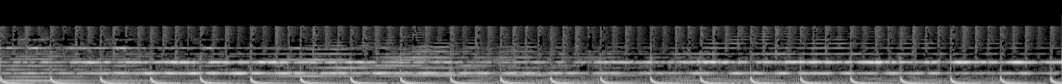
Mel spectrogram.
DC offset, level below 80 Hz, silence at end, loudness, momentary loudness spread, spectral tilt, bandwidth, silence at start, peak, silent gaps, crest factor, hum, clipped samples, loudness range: under 0.1%; -24 dBFS; 0 s; -17 LUFS; 6 LU; -6 dB/octave; 6.4 kHz; 0 s; -2 dBFS; none; 14 dB; none; under 0.1%; 3 LU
